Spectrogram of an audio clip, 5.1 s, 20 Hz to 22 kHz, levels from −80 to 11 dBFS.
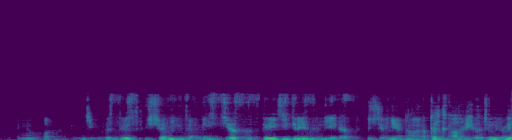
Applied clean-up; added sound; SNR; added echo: neural mask model DeepFilterNet 3.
